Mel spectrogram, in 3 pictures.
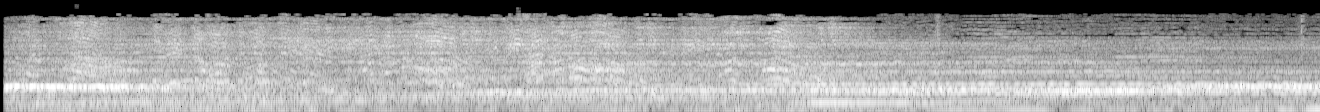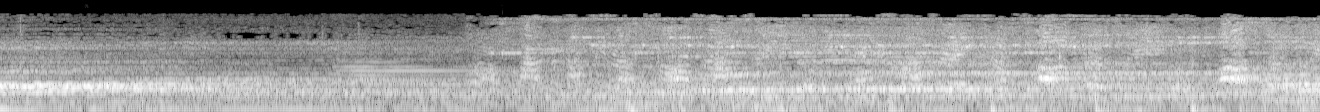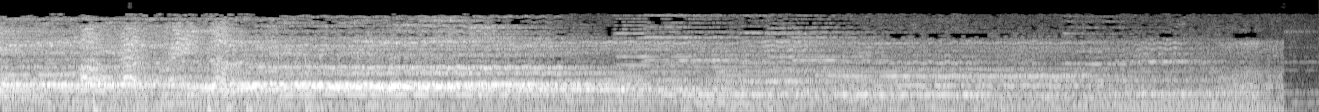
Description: Celtic Requiem; Tavener; This complex early work is based on religious and fertility customs from pre-Christian to poems and rites of early

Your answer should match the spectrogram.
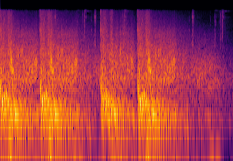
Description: weapon

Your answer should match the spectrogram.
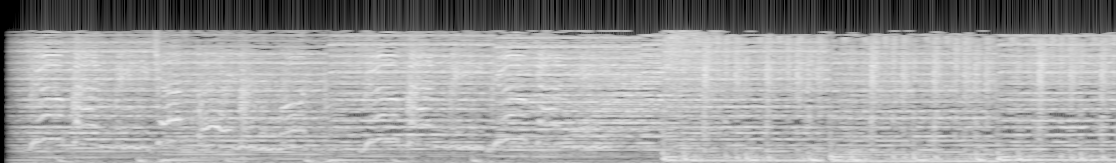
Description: kick harmonizer

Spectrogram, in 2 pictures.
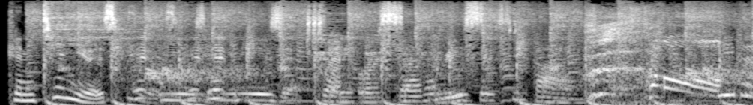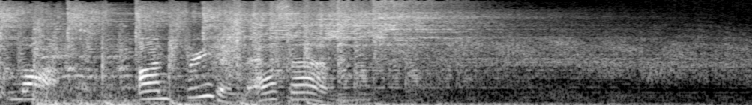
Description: continuous hit music

